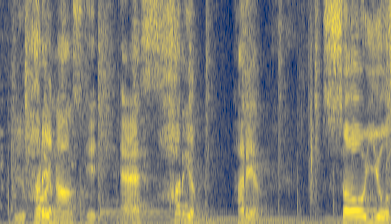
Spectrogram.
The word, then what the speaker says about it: 한량: But you pronounce it as Hanryang.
